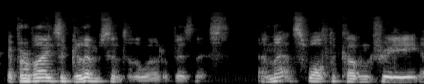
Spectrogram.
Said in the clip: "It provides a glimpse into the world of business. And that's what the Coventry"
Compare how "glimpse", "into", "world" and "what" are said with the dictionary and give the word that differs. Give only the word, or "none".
none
